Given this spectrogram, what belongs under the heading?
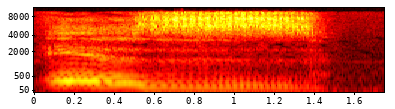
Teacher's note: It doesn't matter that it's spelled with an S, it's never is, unvoiced, never. It's always is with a voiced Z.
